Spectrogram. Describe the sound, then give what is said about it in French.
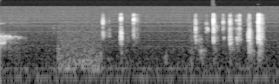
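Keyboard typing as a message is written: a few isolated key clicks, then a quick burst of rapid, uneven keystrokes toward the end. No one speaks. “Je te le marque euh, dans le message pour pas que les personnes entendent.”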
